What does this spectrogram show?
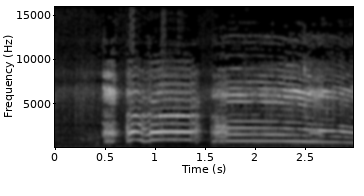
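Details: Rhode Island Red rooster crowing in a coop among hens eating eggs: a loud harmonic crow of short opening notes, a strong middle note and a long, slowly falling drawn-out ending, with quiet low farmyard rumble beneath.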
